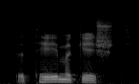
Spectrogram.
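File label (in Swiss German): "themerkischt", Alsatian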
